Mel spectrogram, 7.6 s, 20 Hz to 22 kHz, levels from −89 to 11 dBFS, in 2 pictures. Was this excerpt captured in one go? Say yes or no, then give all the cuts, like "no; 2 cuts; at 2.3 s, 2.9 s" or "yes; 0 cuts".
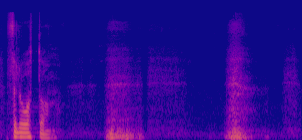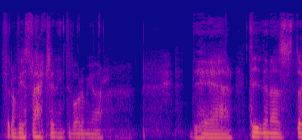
no; 1 cut; at 6.0 s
